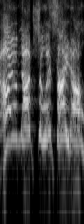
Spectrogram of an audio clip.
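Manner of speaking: very slow, drawn-out, high-pitched yell. Recalling Jussie Smollett being hustled off to jail: retelling Jussie Smollett's yell. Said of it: "he started yelling".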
